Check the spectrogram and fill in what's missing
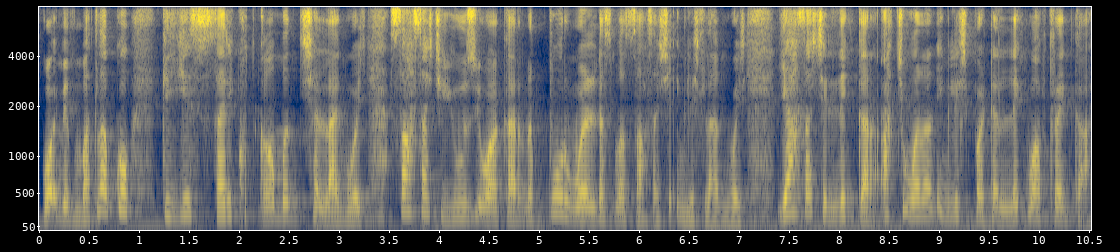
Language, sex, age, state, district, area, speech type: Kashmiri, male, 30-45, Jammu and Kashmir, Budgam, rural, spontaneous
